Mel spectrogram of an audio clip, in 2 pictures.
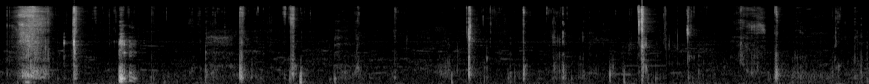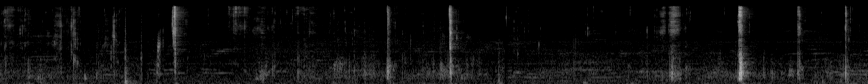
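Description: A person chewing pork liver steak with onion rings, with wet lip smacks and mouth clicks coming irregularly, sometimes a couple a second.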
